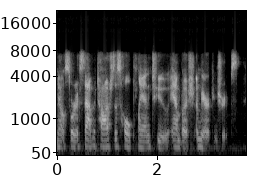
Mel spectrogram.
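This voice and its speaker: Here a woman has a plain, everyday voice with a fairly low pitch. She talks at a fairly quick pace. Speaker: historical interpreter. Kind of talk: museum history lecture.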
